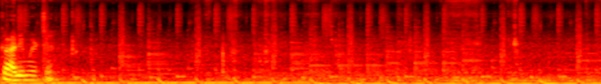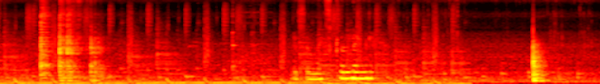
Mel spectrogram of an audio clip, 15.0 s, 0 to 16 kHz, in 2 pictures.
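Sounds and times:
soft background music: 0.0 - 15.0
dishes clattering: 8.0 - 8.9, 10.4 - 10.9.

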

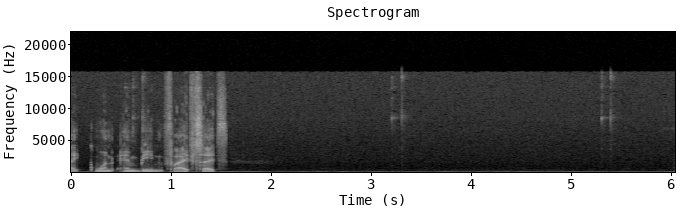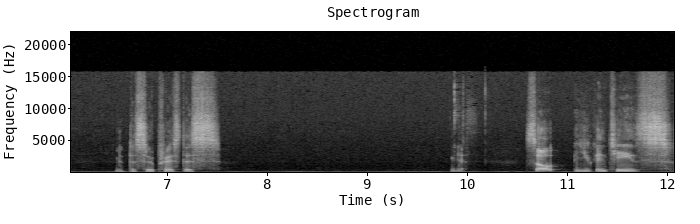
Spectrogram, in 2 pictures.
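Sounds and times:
low steady hum: 0.0 - 12.0
faint computer mouse clicks: 3.2 - 3.5, 5.3 - 5.6.

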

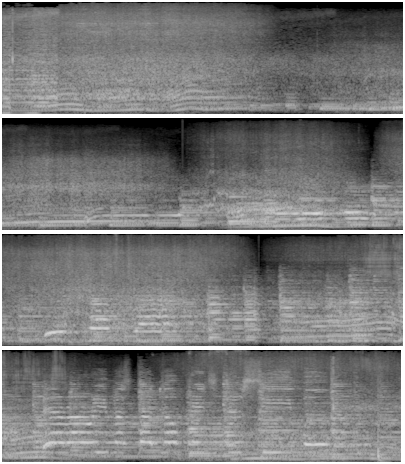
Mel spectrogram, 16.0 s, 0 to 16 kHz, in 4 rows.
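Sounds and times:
background music: 0.0 - 16.0
rally car engines revving: 0.0 - 16.0
tyres skidding on dirt: 0.0 - 16.0.

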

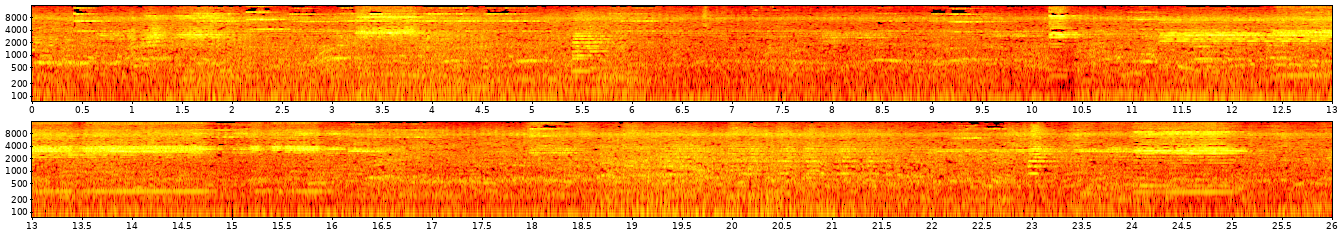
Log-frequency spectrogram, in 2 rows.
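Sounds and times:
people's voices: 0.0 - 26.0
vehicle engines running: 0.0 - 26.0
vehicle horn honking: 5.4 - 6.0, 10.1 - 10.6.

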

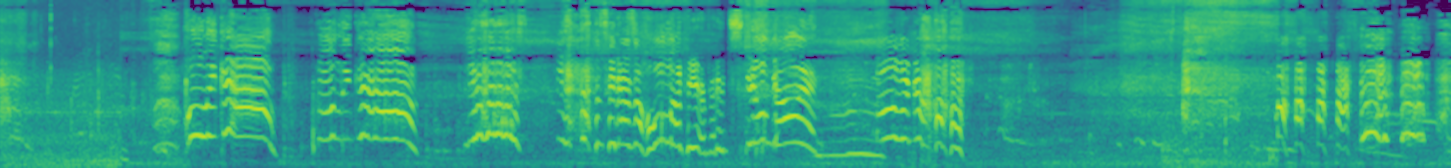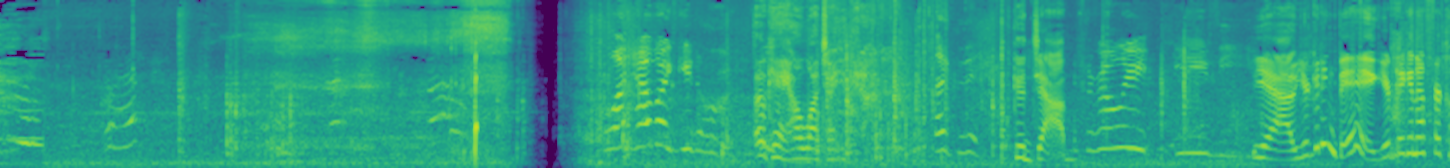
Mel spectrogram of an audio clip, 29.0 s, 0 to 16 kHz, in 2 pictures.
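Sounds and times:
woman laughing and calling out: 4.6 - 9.7, 11.4 - 15.0.

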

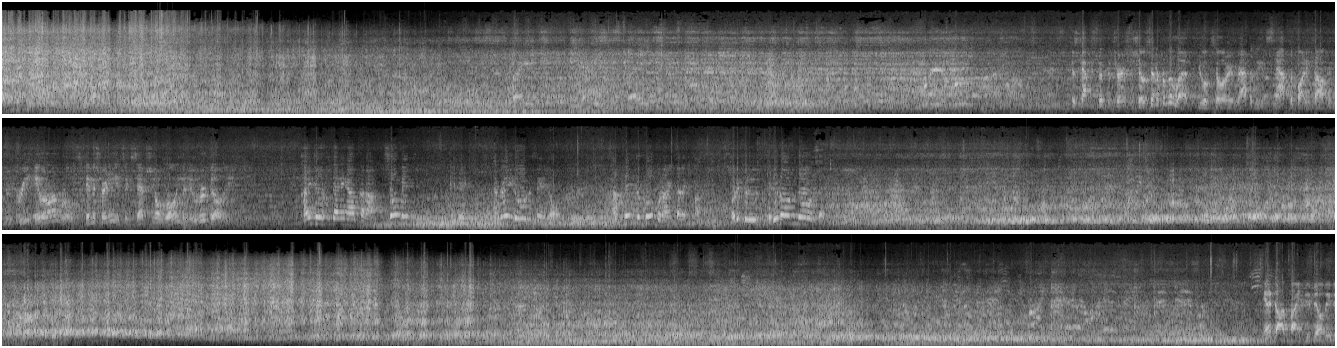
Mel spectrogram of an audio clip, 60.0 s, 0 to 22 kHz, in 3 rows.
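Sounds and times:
jet engine roaring overhead: 0.0 - 59.9.

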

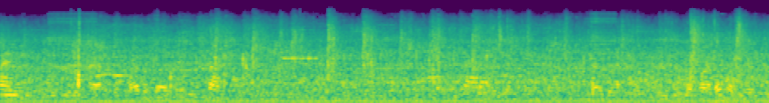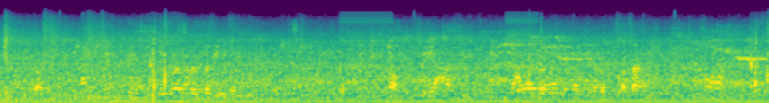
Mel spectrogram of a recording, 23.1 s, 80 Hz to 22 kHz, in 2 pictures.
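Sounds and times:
people talking: 0.0 - 23.0
steady low hum: 0.0 - 23.0.

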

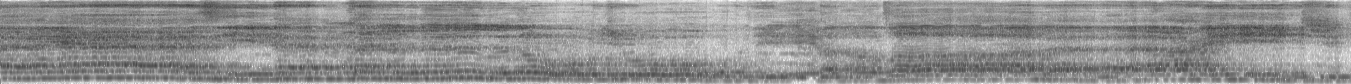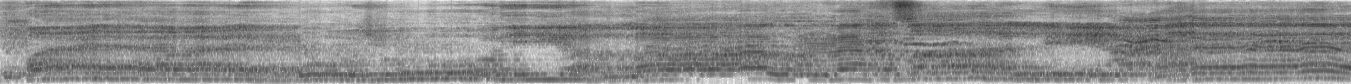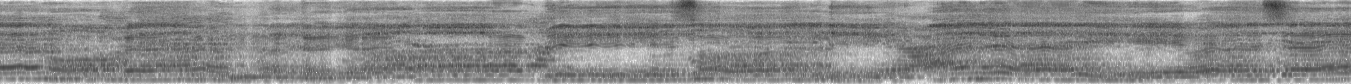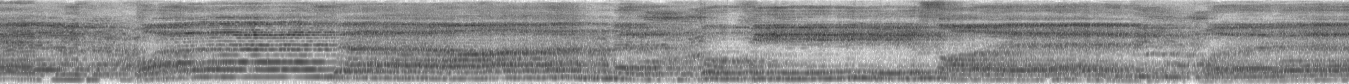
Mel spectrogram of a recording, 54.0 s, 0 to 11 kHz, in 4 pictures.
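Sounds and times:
man singing devotional chant: 0.0 - 54.0.

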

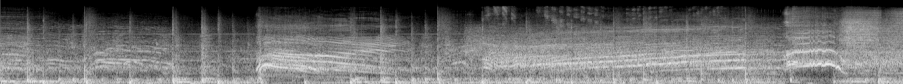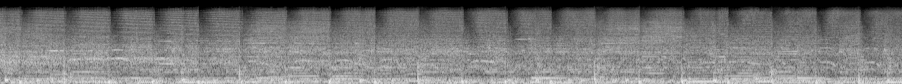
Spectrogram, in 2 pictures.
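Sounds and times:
drum kit driving beat: 0.0 - 18.0
live rock band: 0.0 - 18.0.

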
